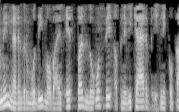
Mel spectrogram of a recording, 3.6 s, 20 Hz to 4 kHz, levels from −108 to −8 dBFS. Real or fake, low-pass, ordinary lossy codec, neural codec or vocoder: fake; 3.6 kHz; MP3, 16 kbps; codec, 16 kHz, 1 kbps, X-Codec, HuBERT features, trained on LibriSpeech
